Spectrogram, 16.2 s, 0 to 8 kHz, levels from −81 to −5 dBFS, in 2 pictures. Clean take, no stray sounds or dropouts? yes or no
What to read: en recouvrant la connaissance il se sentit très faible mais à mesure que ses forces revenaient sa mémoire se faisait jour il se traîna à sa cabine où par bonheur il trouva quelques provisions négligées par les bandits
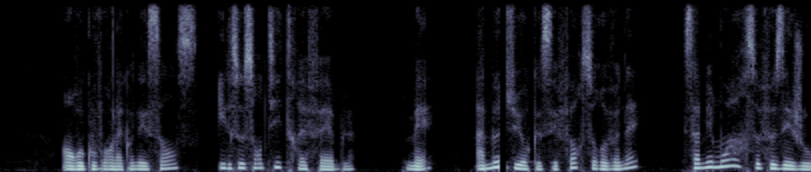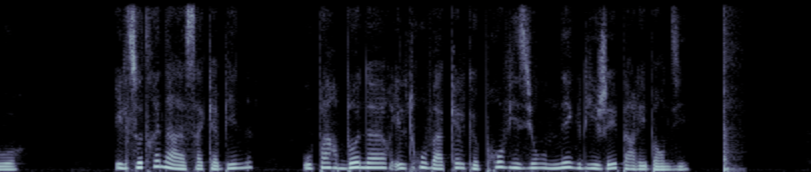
no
